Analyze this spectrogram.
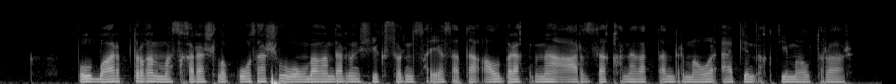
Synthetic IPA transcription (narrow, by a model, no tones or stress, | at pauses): b̥ʊlˠbɑɾəp̚t̪ʰʊɾʁɑnmɑsqɑɾɑʃəlˠəqwo̞t̪ɑɾʃəlˠəwo̞ɴbɑʁɑnd̪ɑɾd̪əɴʒe̞kʲɪ̥sʊɾənsɑ̰jɑ̰sɑ̰t̪ə̰ʔɑ̰lˠbɪɾɑq̚mənɑɑɾəzd̪ɑqʰɑnɑʁɑt̪ːɑnd̪əɾmɑwəʔæb̚d̪enʔə̰qt̪ijmɑlˠt̪ʰʊɾɑɾ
